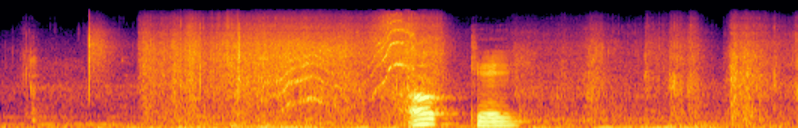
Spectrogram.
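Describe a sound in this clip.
A plastic bag crinkles and rustles as it is handled up close.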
